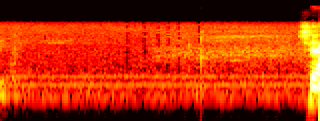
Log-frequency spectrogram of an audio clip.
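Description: Faint steady electrical hum with two level tones over low hiss, in a pause in speech; a man's voice starts again at the very end.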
